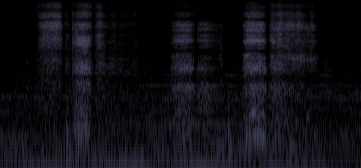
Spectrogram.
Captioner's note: Brian whimpering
